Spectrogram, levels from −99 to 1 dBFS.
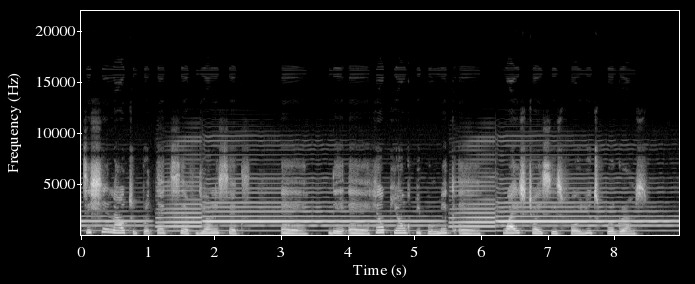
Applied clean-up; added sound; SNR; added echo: none; Wind instrument, woodwind instrument; 0 dB; none.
